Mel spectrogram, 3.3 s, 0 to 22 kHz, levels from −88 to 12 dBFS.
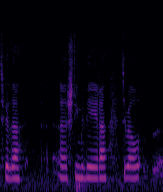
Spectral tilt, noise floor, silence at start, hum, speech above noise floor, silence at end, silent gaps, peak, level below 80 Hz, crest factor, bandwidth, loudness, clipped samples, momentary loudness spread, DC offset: -4.5 dB/octave; -71 dBFS; 0 s; none; 23 dB; 0 s; none; -34 dBFS; -76 dBFS; 16 dB; 12.5 kHz; -49 LUFS; under 0.1%; 16 LU; under 0.1%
